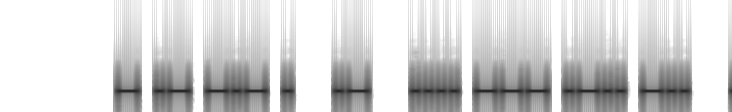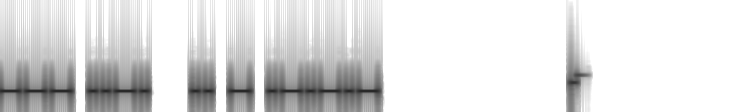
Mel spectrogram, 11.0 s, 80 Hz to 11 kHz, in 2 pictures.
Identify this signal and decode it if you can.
Morse code, heard as a keyed tone, about 25 wpm, 700 Hz. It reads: TAKE A HOLD OF IT.
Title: Sentences from Top 400 Words 25wpm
